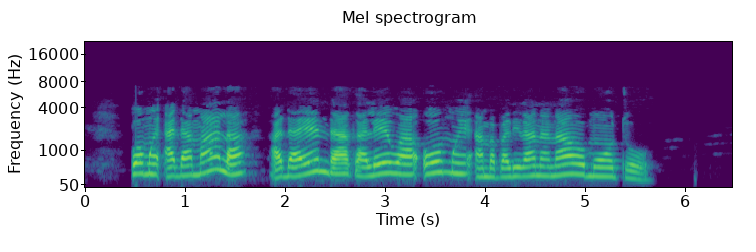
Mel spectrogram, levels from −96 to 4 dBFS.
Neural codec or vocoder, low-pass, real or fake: none; 7.2 kHz; real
